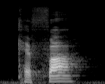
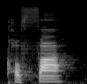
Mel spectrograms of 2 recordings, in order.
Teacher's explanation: with the O vowel as opposed to the arbitrary E that Egyptologists inserted. So in the Akan language, the vocalization is kofa, which of course references to fetch.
